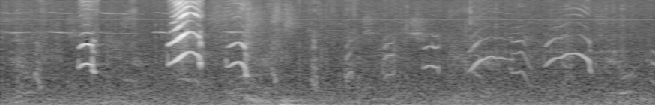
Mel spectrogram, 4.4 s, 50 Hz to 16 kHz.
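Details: Black and black-and-tan Pomeranian puppies born November 17, at a puppy shop in Kadoma, Osaka, give high, squeaky whines and yips, with several short arched cries overlapping.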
